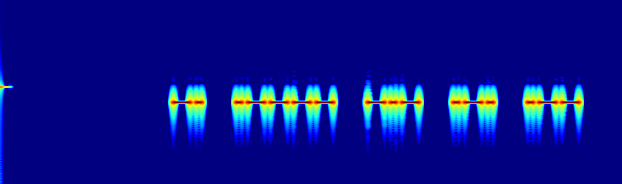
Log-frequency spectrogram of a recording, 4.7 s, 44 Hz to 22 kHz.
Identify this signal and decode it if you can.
Morse code, heard as a keyed tone, about 28 wpm, spaced as for 20 wpm, 700 Hz. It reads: N1KRW
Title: USA Call Signs - 5 Characters - 2x Character Spacing - 28wpm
